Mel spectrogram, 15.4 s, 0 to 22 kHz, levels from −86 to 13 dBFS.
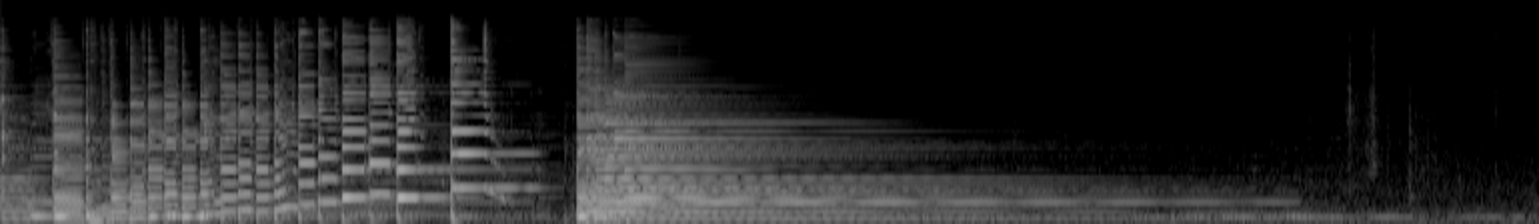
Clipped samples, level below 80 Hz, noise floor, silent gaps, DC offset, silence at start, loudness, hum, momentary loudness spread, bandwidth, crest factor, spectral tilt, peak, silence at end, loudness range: under 0.1%; -56 dBFS; -60 dBFS; none; under 0.1%; 0 s; -29 LUFS; none; 26 LU; 15.5 kHz; 22 dB; -5.5 dB/octave; -10 dBFS; 0.5 s; 21 LU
